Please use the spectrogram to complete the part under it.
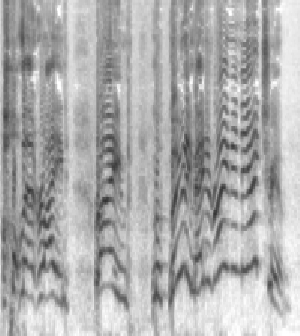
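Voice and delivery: high, stumbling cover-up; flustered babble. A narrator's reading. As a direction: babble an excuse, pitch climbing. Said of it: "Sirius babbled quickly".

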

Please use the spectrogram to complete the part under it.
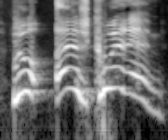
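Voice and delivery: high, drawn-out call; hollered. A narrator's reading. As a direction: holler it out to the room. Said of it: "hollered Victor".

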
